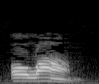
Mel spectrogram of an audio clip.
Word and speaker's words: Olam: But in the Hebrew, that everlasting God is Elohim Olam, O-L-A-M, and it's pronounced O-L-A-W-M in the Hebrew.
